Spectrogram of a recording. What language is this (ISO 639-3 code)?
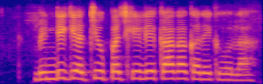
bho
